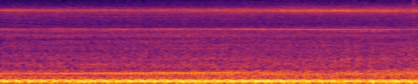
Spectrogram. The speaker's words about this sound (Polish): Tu sobie pociąg jedzie jakiś, zobaczcie.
